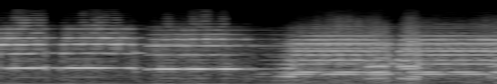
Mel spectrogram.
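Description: Background music with a brass melody that begins sharply, moving through a few held notes, with a fuller accompaniment joining about one and a half seconds in.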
